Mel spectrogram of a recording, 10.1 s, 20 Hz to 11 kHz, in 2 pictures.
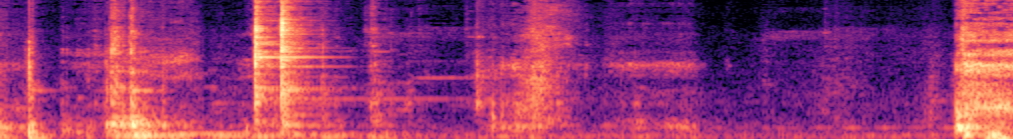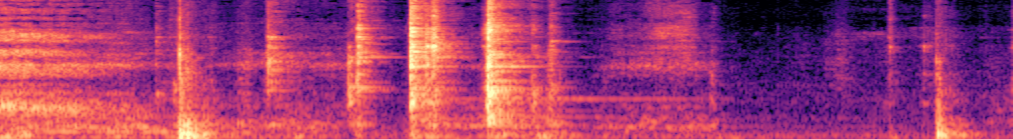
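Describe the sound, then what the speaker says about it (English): Breaker bar on an extension with an 18 mm socket cracking loose brake bolts on a 2013 Ford Fusion, a series of sharp metallic clicks and clunks spaced irregularly with a loud burst midway, close and fairly quiet between hits. "take your 18 mil to your extension breaker bar. Crack these loose"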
